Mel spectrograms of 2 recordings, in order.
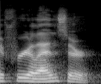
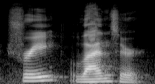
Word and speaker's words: freelancer: 프리랜서보다 발음은요, freelancer 저랑 같이 한번 해볼까요? freelancer, freelancer. 이렇게 발음하시면 조금 더 멋있어요.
